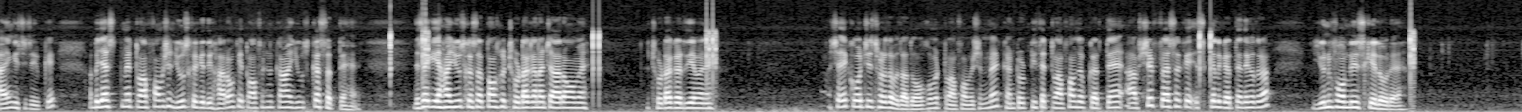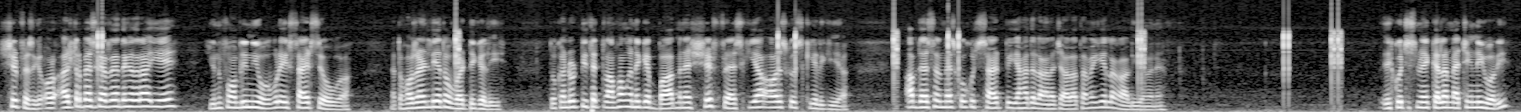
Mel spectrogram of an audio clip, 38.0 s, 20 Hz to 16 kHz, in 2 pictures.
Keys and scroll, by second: 5.8 ctrl+t, 9.4 z, 10.1 ctrl+z, 11.2 Escape, 12.6 ctrl+t, 18.4 Escape, 19.2 ctrl+t, 25.3 Escape, 26.2 ctrl+t, 33.8 Return.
